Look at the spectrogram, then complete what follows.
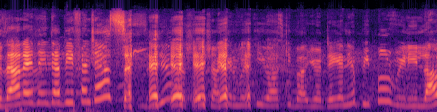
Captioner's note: laugh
